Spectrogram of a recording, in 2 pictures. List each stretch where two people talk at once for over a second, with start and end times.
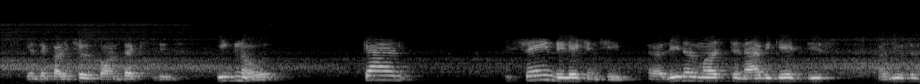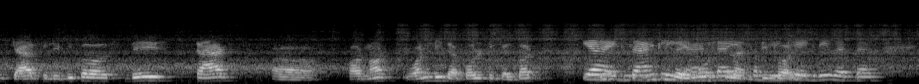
15.2-17.2

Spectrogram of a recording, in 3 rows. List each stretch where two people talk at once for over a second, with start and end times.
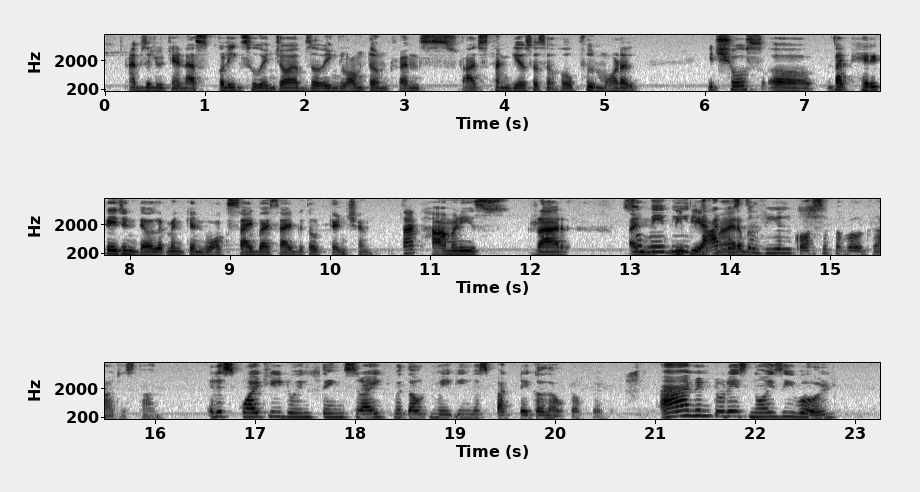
13.0-14.3

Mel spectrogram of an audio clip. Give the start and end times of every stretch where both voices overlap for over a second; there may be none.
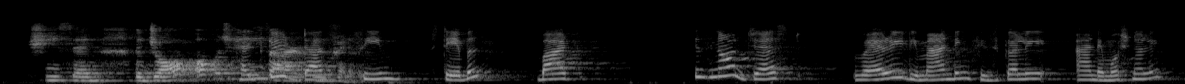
2.4-3.6

